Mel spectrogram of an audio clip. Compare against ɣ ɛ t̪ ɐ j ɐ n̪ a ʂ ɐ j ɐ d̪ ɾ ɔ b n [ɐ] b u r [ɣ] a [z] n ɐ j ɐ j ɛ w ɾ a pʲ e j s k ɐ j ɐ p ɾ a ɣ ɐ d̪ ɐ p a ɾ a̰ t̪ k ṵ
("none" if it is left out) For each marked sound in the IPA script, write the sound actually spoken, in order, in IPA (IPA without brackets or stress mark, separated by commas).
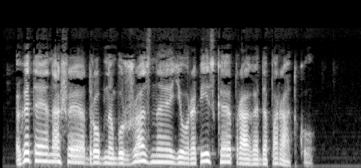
ɐ, ʐ, z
